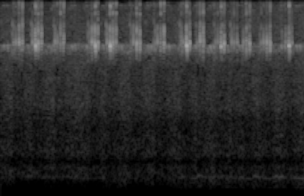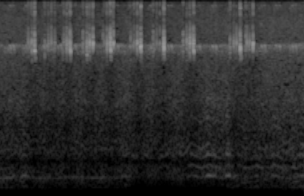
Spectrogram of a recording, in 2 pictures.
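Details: Close grasshopper stridulation in a flowering prairie, buzzy scratchy bursts in short rhythmic clusters, with a sustained shrill hum of other insects throughout.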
